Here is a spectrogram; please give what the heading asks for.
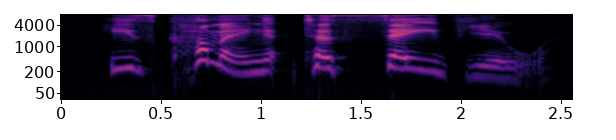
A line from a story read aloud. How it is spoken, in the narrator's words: Jaime said savagely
